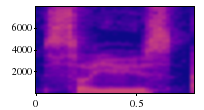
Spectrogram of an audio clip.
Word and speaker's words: Soyuz: Soyuz MS-09.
